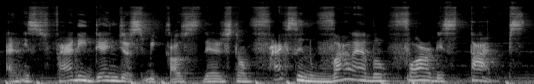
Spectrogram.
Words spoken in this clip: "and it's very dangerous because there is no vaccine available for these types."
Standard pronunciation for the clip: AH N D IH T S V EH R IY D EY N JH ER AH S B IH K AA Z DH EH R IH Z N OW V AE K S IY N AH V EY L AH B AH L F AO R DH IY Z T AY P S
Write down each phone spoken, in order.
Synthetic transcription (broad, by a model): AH N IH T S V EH L IY D EY N JH ER AH S B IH K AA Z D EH R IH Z N OW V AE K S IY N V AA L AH B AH L F AO R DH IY S T AY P S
